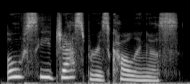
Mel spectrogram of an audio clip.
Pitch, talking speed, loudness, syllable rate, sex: 255 Hz, 190 wpm, -17 LUFS, 4.7 syllables/s, female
